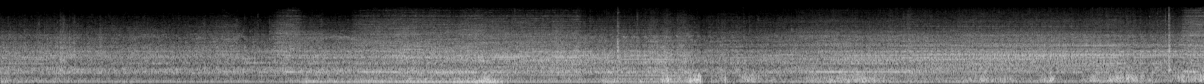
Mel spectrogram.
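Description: Kubota DC-70 Plus rice combine harvester running steadily as the tracked machine drives past, with a couple of knocks about seven seconds in.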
